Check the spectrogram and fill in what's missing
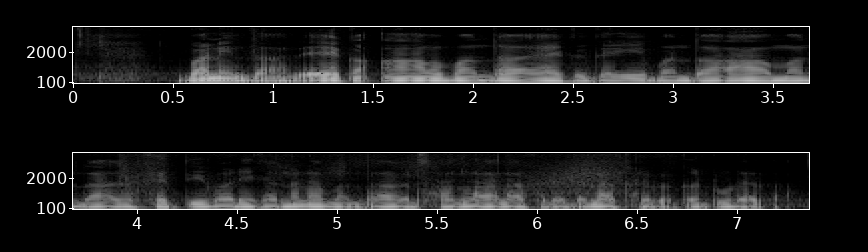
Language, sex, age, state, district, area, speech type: Dogri, male, 30-45, Jammu and Kashmir, Udhampur, urban, spontaneous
